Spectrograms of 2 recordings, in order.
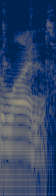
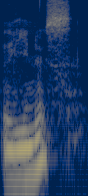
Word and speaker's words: Linus: came along linus or linus what's exactly your preferred pronunciation um when i speak swedish it's venus when i speak finnish it's linos when i speak english it's linus and i really don't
